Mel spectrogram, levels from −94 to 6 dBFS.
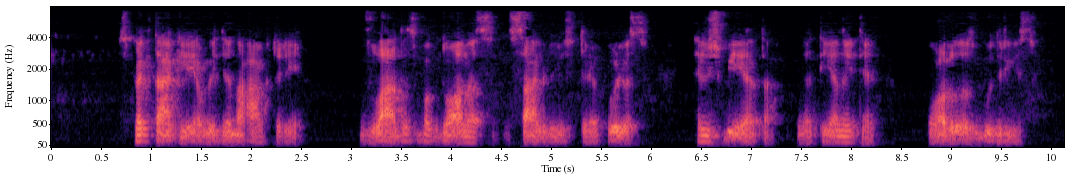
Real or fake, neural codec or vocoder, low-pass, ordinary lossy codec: fake; vocoder, 22.05 kHz, 80 mel bands, HiFi-GAN; 7.2 kHz; MP3, 48 kbps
